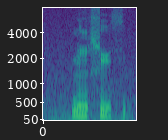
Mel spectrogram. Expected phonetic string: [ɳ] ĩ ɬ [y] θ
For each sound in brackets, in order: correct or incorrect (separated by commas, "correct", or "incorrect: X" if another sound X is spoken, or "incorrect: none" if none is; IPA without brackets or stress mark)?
correct, correct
